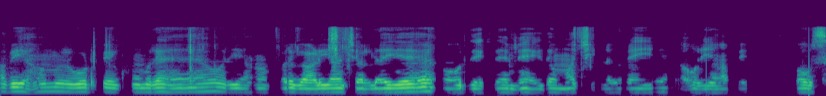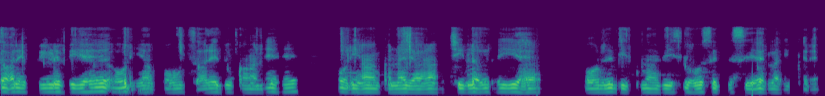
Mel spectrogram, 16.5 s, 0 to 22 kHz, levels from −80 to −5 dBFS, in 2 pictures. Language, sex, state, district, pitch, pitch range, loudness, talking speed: Hindi, male, Bihar, Jamui, 120 Hz, 115-125 Hz, -30 LUFS, 185 wpm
